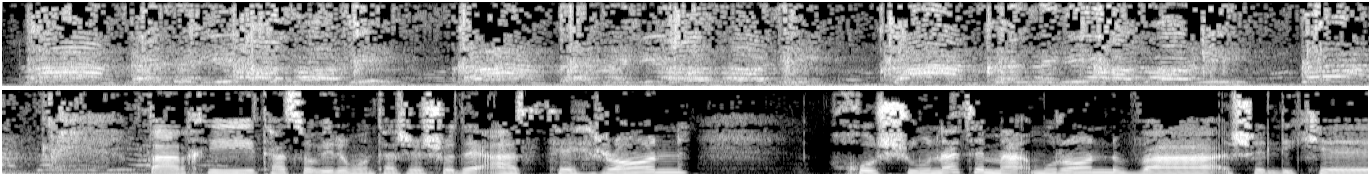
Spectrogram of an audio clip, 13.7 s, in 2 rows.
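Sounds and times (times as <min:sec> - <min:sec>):
protest crowd chanting slogans: 0:00.0 - 0:08.3
speech: 0:01.1 - 0:13.6.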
